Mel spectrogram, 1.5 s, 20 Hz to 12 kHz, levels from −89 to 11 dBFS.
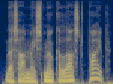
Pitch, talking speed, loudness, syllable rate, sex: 115 Hz, 280 wpm, -15 LUFS, 5.9 syllables/s, male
